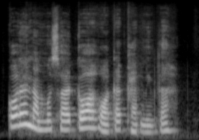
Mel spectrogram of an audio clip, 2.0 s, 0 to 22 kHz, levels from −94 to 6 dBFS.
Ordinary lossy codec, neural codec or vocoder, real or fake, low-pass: none; codec, 44.1 kHz, 3.4 kbps, Pupu-Codec; fake; none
